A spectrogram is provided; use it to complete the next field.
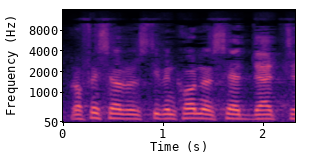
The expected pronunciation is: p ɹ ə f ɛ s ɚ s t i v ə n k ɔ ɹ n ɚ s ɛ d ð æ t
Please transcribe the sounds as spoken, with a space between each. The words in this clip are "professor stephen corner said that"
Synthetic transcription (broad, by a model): p ɹ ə f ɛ s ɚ s t i v ə n k ɔ ɹ n ɚ s ɛ d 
